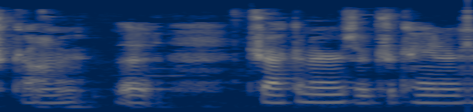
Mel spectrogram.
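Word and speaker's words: Trakehner: the tracking ours or chicanery some people see track nurse I don't know if that's how you pronounce it but I'm pretty sure it's chicaner I love this one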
